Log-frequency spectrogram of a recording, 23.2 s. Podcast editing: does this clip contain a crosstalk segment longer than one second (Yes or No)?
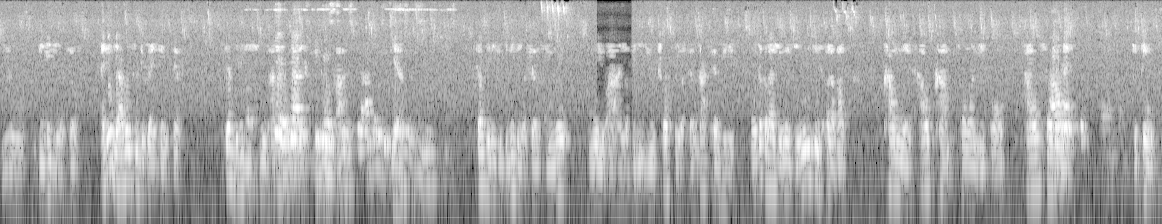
Yes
